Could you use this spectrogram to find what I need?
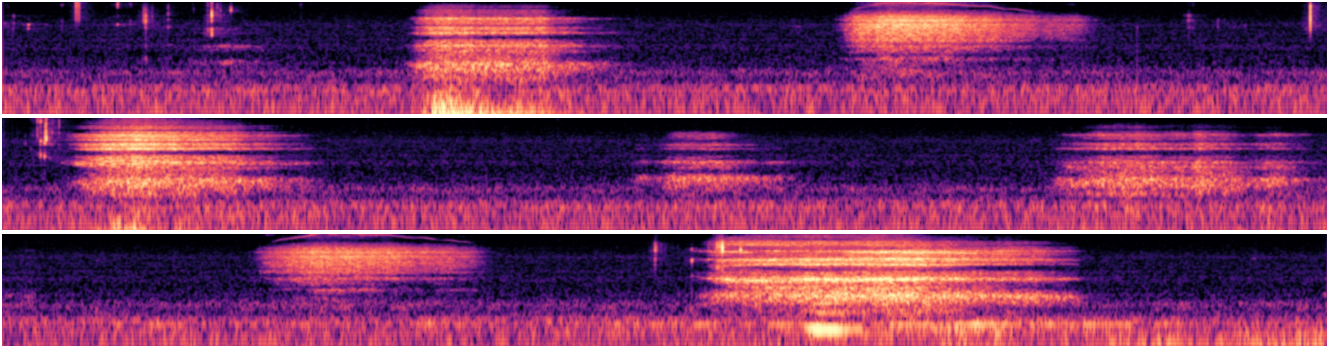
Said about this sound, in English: just press your head to my chest. Don't be shy. Just relax in my arms. Close your eyes and listen to my breathing while you offer your prayers.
